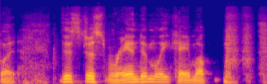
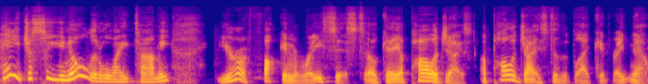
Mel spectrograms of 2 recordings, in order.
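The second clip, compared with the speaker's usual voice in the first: put-on lecturing voice; 3 semitones higher than usual. The speaker mocks a claim about what kids are told, retelling someone lecturing kids. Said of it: "They're like telling kids".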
